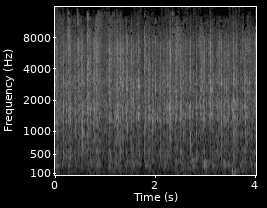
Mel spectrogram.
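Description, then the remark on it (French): Rain drums on a corrugated metal roof in a dense, continuous patter of rapid, sharp taps with a steady metallic rattle and a faint low hum underneath. “Il y a de la pluie, c'est sûr. Il y a de la pluie. Il y a de la pluie. De la pluie sur la tôle ondulée.”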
